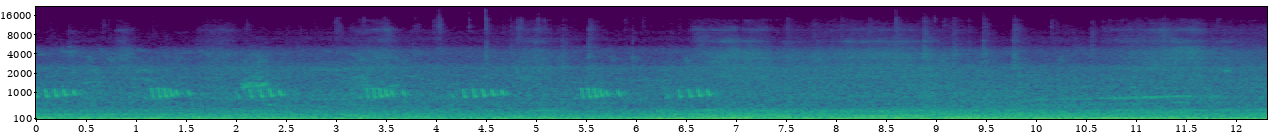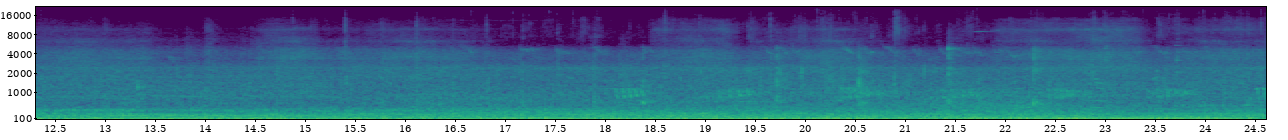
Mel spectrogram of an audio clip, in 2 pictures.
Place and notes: Frogs sound
Binaural recordings
Sony PCM D100+ Soundman OKM II
Taipei City, Taiwan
